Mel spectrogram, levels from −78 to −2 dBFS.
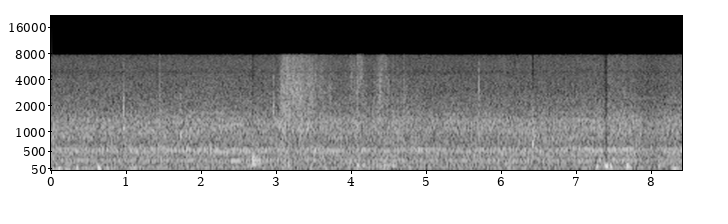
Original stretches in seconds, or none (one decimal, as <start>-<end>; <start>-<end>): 0.0-8.4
